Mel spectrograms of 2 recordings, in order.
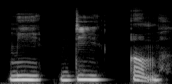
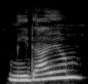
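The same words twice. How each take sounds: First: The middle syllable has a long 'ee' vowel. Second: The middle syllable has a long 'eye' vowel. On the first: The speaker calls it right. "we change the sound of I to the long E sound" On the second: The speaker calls it wrong. "makes a long I sound ... does that sound right?"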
